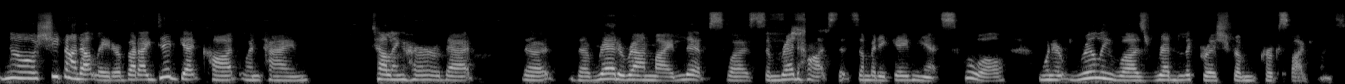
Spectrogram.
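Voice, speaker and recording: A woman speaks in a somewhat breathy voice at a medium pitch. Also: ordinary pitch variation, fairly slow pace. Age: 70s. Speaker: former news anchor and consultant. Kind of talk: interview.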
